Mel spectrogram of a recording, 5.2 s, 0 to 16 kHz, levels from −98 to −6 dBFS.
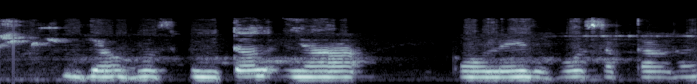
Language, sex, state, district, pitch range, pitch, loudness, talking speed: Hindi, female, Bihar, Purnia, 225-235 Hz, 230 Hz, -29 LUFS, 80 wpm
